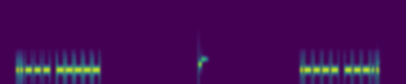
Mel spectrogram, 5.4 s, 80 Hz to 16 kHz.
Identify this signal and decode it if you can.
Morse code, heard as a keyed tone, about 40 wpm, 700 Hz. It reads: 20 18
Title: Numbers - 2-Digit 40wpm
